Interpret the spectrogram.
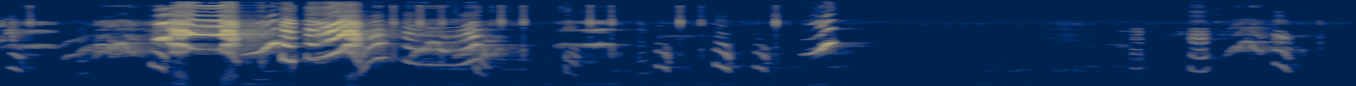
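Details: Green ringneck parrot kept as a pet, bursting into loud harsh chattering squawks, then scattered high squeaky slurred notes and a few soft chirps after a pause.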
